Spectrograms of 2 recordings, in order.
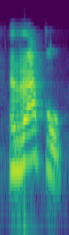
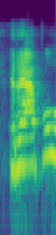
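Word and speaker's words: rapport: रैपो, इसमें T silent है। रैपो होता है दो लोगों के बीच का आपसी संबंध कैसा है।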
